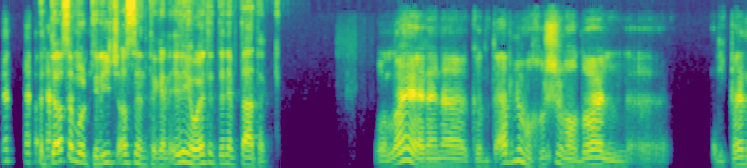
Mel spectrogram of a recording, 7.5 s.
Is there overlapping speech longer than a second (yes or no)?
no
